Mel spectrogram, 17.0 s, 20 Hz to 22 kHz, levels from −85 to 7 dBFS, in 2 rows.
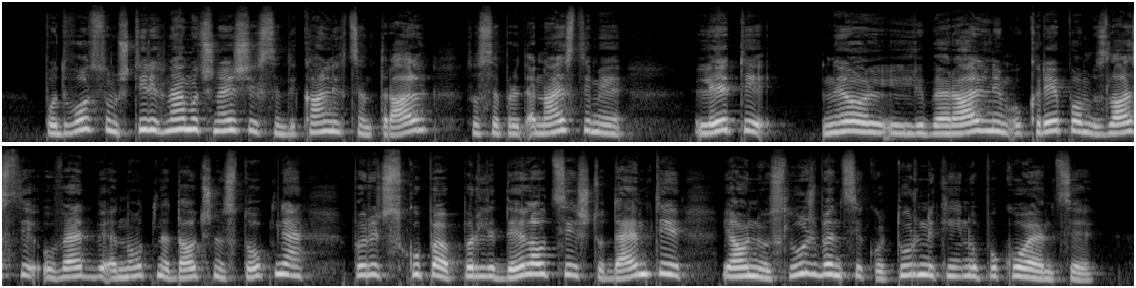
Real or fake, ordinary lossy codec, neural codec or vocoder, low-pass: fake; none; vocoder, 44.1 kHz, 128 mel bands every 512 samples, BigVGAN v2; 19.8 kHz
